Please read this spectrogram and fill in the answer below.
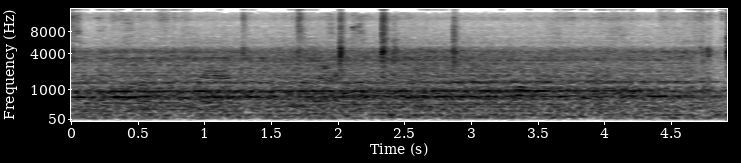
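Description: Steady running noise of an SMRT C151 metro train heard from inside the carriage while under way: a constant rumble of wheels on the rail with a steady whine from the drive, and a few faint clicks.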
